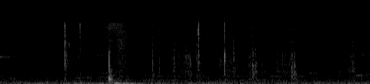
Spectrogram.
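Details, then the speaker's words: Acer TravelMate 2350 laptop DVD drive after inserting a disc at BIOS setup: quick dry ticks and short clicks over a quiet room hum as it seeks the disc; drive working normally. "Right, you can hear it seeking. It's a good start. It's making noise."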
